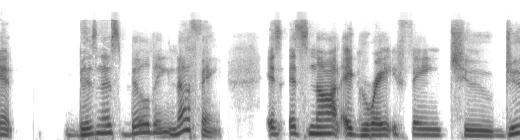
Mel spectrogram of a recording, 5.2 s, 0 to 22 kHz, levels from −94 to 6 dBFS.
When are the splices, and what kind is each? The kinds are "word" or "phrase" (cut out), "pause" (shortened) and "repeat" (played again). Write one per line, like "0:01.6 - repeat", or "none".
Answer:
none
